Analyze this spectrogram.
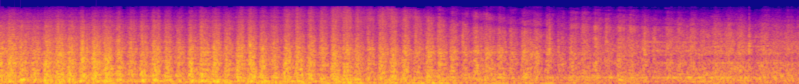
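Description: Railway carriages clatter and rumble over the rails.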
